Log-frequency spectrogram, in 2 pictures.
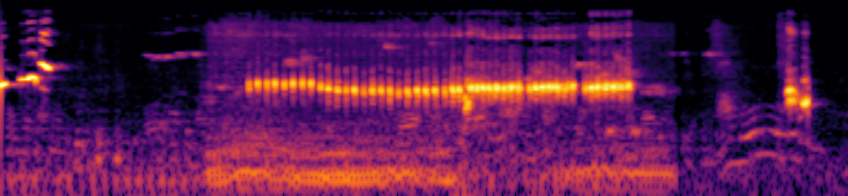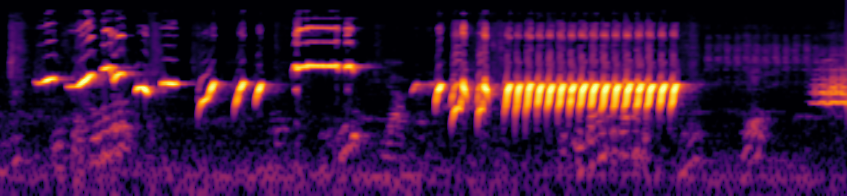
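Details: Morning singing of a Borneo white-rumped shama, said to stir other shamas to sing: a long buzzy trill over low hum, varied whistled phrases, then another fast rattling trill.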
